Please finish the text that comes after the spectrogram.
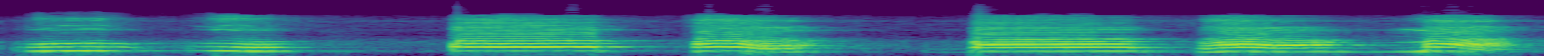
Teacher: त्यानंतर उ उ प फ ब भ म यांचा जेव्हा मी प्रॅक्टिकली उच्चार करून पाहतो त्यावेळेस ओठांचा वापर मोठ्या प्रमाणात होतो, त्यामुळे त्यांना ओष्ठ्यवर्ण असं म्हटल्या जाते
